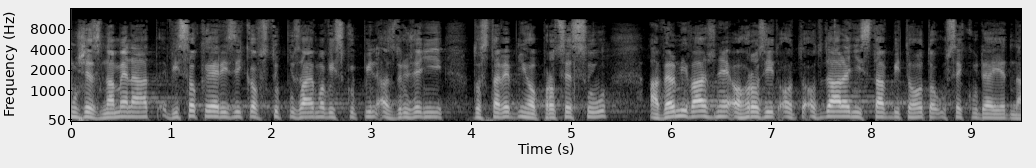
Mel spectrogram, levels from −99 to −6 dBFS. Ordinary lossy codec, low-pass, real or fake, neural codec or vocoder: MP3, 48 kbps; 14.4 kHz; real; none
